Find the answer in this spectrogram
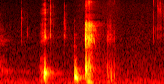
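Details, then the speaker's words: A quick run of three small, stifled sneezes within about half a second in a quiet room, in a person who says they get sniffly and sneezy when it rains, after rain all night; sneezing. "it was it was um raining all night and um it's typically when it rains [Applause] clearly when it rains I do tend to get quite um sniffly Sneezy [Music] as you can see"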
